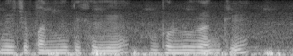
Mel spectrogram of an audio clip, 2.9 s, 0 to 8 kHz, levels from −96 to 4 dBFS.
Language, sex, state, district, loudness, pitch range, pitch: Hindi, female, Chhattisgarh, Balrampur, -19 LUFS, 160-170 Hz, 165 Hz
